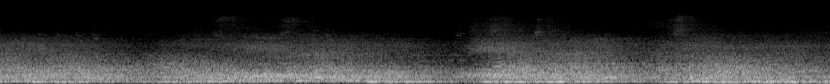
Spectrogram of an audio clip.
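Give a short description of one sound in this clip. A congregation of men and women sings together in a large echoing hall.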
